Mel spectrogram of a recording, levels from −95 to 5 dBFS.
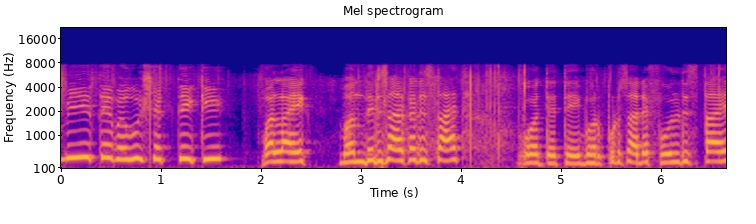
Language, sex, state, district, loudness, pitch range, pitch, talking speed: Marathi, female, Maharashtra, Solapur, -15 LUFS, 250-330 Hz, 275 Hz, 145 wpm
